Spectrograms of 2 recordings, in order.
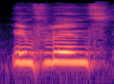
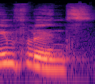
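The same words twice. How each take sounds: First: influence carefully enunciated for learners; clear model word. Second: Said in the usual way. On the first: Shown as a demonstration. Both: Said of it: "ಪ್ರಭಾವ ಬೀರು".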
